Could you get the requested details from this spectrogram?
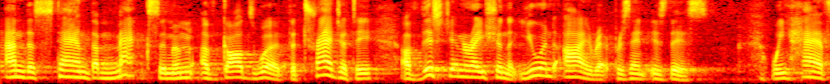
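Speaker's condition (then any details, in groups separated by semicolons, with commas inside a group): No condition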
